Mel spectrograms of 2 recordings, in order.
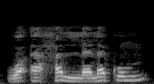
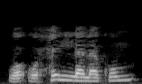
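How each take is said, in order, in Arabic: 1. الفعل يبدأ بـ'a' والحاء تأخذ 'a'. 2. الفعل يبدأ بـ'u' والحاء تأخذ 'i'.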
